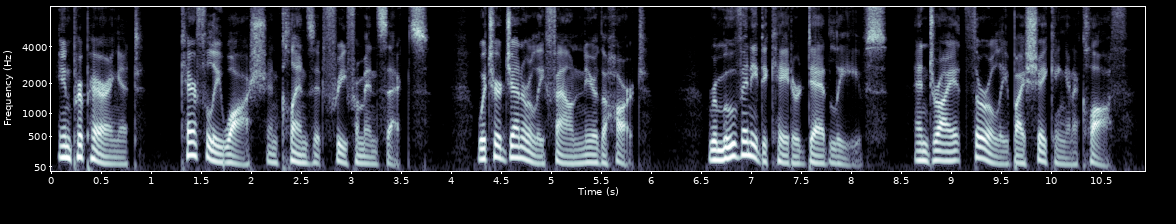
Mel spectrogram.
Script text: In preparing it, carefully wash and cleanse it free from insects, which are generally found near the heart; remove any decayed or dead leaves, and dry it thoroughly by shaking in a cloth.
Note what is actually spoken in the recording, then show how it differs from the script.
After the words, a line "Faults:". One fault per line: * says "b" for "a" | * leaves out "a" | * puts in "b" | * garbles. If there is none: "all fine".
In preparing it, carefully wash and cleanse it free from insects, which are generally found near the heart; remove any decayed or dead leaves, and dry it thoroughly by shaking in a cloth.
Faults:
all fine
